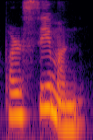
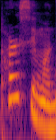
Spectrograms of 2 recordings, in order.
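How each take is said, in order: First: The stress is on the second syllable. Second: The stress is on the first syllable. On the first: The speaker calls it right. "가운데 있다는 것" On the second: The speaker calls it wrong. "이렇게 앞에 두지 마시고요"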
